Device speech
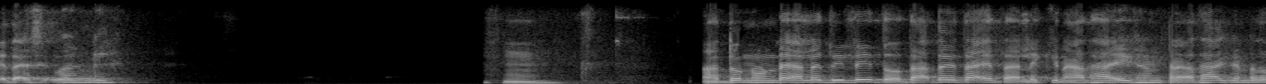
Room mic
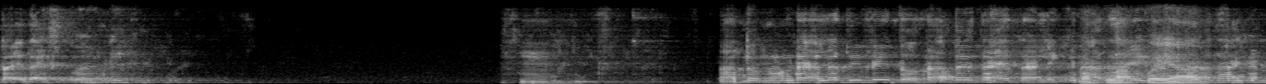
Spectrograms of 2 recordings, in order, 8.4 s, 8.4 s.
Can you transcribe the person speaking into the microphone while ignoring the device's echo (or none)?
ᱵᱟᱯᱞᱟᱜ ᱠᱚᱭᱟ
